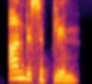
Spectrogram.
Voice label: "undiscipline", Indian

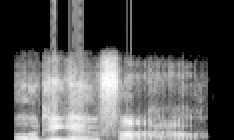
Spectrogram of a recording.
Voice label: "audiophile", British

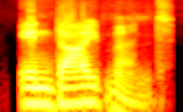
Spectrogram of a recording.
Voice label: "indictment", American

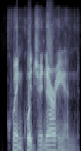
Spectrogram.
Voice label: "Quinquagenarian", American

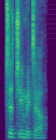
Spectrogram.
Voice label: "tachymeter", Indian

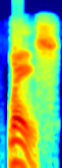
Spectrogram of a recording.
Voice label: "lace", American

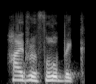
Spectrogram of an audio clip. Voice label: "hydrophobic", Indian

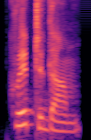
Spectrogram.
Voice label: "cryptogam", Indian

